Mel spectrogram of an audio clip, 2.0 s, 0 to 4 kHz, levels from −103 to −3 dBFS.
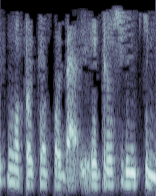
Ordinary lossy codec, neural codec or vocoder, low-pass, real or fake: MP3, 16 kbps; codec, 16 kHz, 1 kbps, FreqCodec, smaller model; 3.6 kHz; fake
